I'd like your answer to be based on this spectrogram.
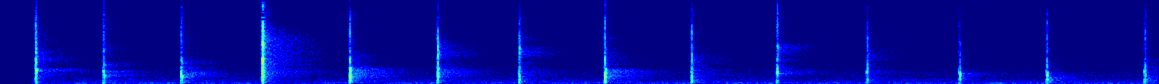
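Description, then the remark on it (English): A single person claps about fourteen times at a steady, unhurried pace. Each clap is sharp and crisp, and a few in the first half land noticeably louder. No one speaks. “clapping is not talking, so you can audibly clap.”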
